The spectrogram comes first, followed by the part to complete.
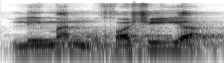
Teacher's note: लिमन खशिया, मीम नून ज़बर मन, यहाँ पर इजहार होगा इसलिए कि नून साकिन के बाद हरूफ हल्की के 6 हरफों में से खा आ रहा है, लिहाजा नून साकिन की आवाज़ को जाहिर करके बिला गुन्ना के जल्द पढ़ेंगे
